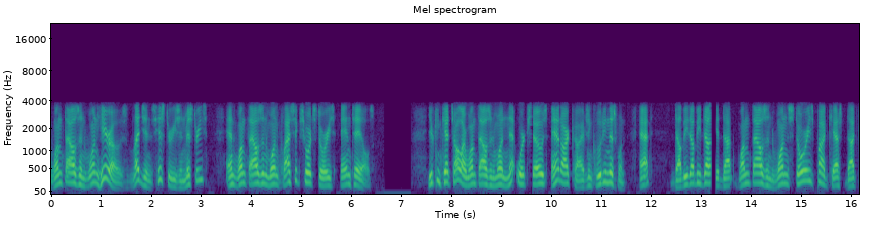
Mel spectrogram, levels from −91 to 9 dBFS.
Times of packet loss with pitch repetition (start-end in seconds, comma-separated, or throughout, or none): 9.58-9.64, 13.16-13.30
